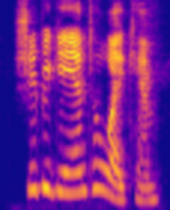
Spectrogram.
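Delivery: ordinary delivery, nothing marked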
